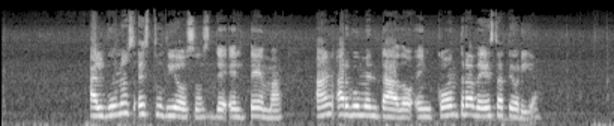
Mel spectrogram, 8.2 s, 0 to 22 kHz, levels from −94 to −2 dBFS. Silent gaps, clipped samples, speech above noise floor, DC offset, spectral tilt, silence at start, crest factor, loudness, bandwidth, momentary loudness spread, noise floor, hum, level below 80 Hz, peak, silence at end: none; under 0.1%; 32 dB; under 0.1%; -2 dB/octave; 1.15 s; 14 dB; -13 LUFS; 16 kHz; 7 LU; -45 dBFS; none; -48 dBFS; 0 dBFS; 1 s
